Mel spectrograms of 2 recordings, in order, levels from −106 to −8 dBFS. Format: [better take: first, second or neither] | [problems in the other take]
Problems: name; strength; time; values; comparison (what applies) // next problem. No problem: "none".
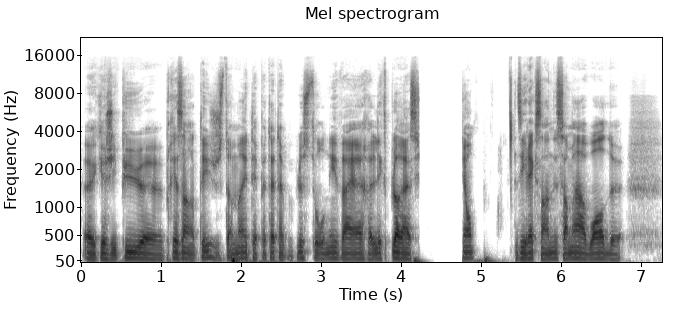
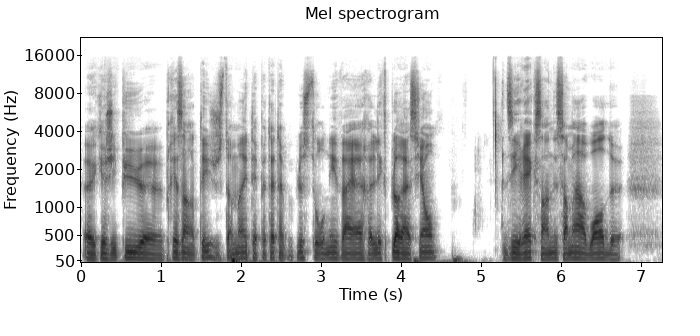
second | audio freezing; at 4 s for 0.5 s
